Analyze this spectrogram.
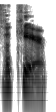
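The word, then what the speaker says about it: Vaquer: Vicker, it's so weird with that the QUER. Like, I want to say Vicker, but technically it's Vacker, but it's Vicker. That's how she pronounced it.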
